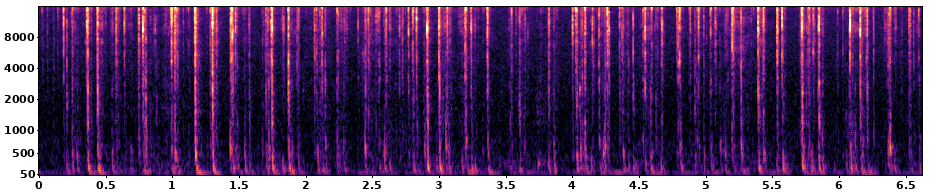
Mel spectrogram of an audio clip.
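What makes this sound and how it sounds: Fingertips type rapidly on the plastic keys of a backlit laptop keyboard, producing a steady stream of quiet, soft clicks and taps. Each tap is short and dry with almost no ring, and the keystrokes carry a low thump under a faint bright click edge.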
